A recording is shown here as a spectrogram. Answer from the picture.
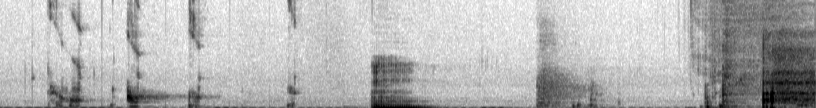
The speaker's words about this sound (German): Warte mal, ich trinke mal einen Schluck. Hört mal.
